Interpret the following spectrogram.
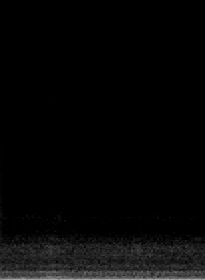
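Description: Steady low hum with a faint hiss of room noise, unchanging throughout.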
